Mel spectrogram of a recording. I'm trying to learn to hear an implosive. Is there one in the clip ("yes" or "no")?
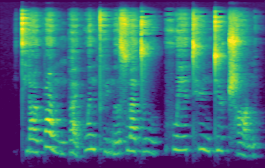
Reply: no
